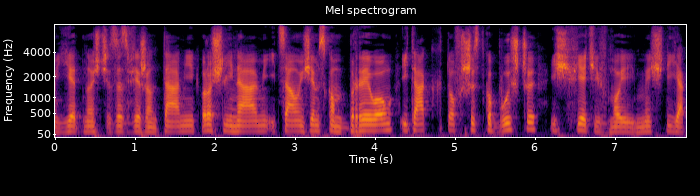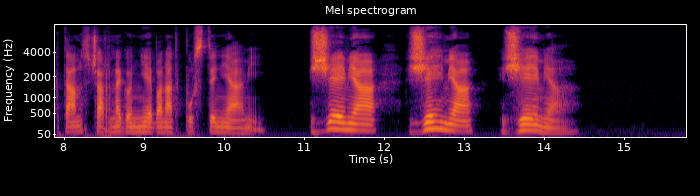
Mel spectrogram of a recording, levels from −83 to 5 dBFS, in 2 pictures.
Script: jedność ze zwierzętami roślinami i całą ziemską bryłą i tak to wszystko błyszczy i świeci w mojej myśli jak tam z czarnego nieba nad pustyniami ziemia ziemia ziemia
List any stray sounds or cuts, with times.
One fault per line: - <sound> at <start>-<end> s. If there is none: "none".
none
